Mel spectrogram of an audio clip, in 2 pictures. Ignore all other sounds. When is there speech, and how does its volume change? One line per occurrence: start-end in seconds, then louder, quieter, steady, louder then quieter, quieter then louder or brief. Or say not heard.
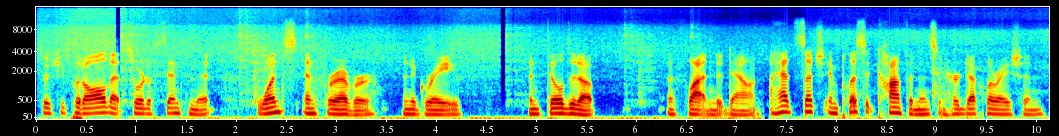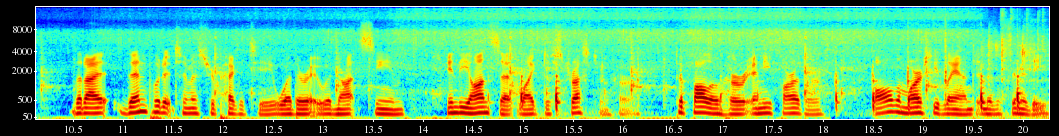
0.1-20.2 steady.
